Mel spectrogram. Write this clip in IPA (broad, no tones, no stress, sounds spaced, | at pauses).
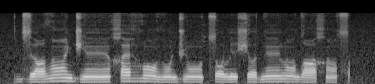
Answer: d͡z əː ðˤ ɛ̃ː d͡ʒ ɛ̃ː χ æ ɦ ɔ̃ ðˤ ũ d͡ʒ ɔ̃ː t͡s ɔ l ɪ ʃ ʌ d ɛ̃ː l ɔ̃ dˤ əː χ ə̃ sˤ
